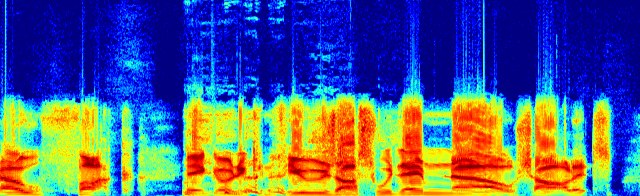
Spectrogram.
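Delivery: mocking put-on posh upper-class voice. Retelling how the rich folk reacted to the common folk: imitating posh rich folk. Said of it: "the rich folk were like".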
